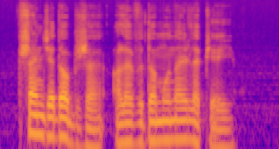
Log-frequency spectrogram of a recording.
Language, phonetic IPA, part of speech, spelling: Polish, [ˈfʃɛ̃ɲd͡ʑɛ ˈdɔbʒɛ ˈalɛ ˈv‿dɔ̃mu najˈlɛpʲjɛ̇j], proverb, wszędzie dobrze, ale w domu najlepiej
